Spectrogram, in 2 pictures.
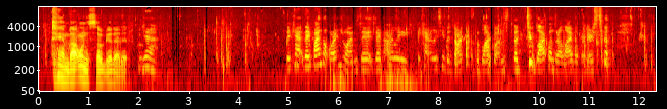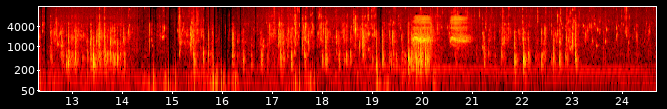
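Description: Water splashes and drips as ducks paddle and dip their bills.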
